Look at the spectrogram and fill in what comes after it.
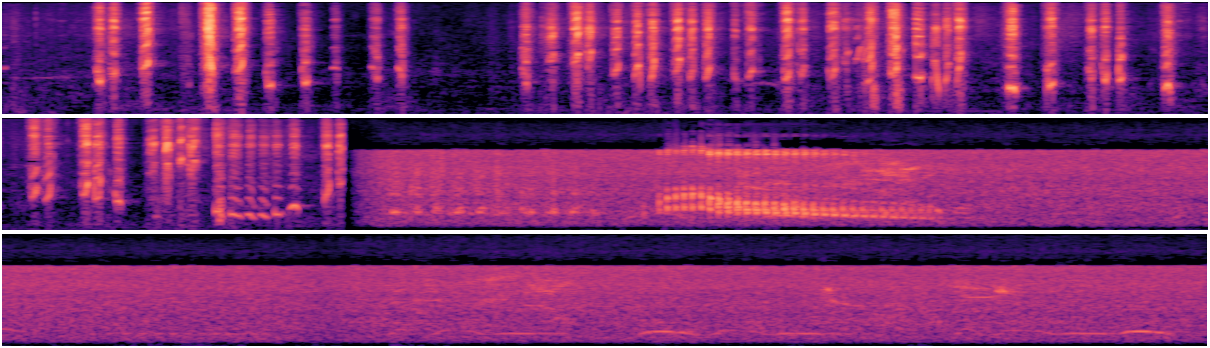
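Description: Animal calls: rapid clicking chatter, then a single loud call falling in pitch followed by soft short low calls over a steady hiss.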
